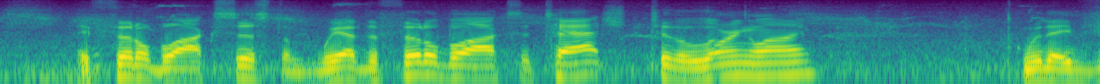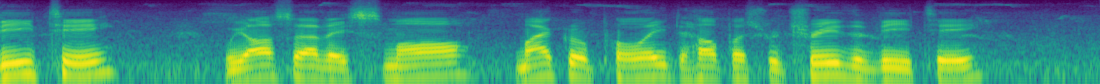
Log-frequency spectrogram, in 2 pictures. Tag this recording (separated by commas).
Speech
